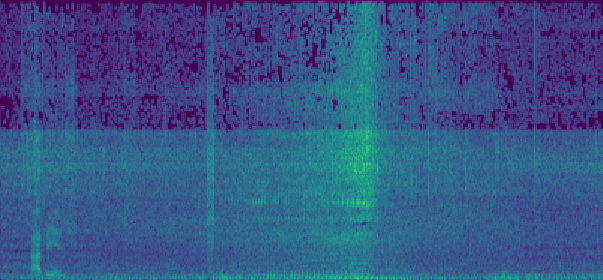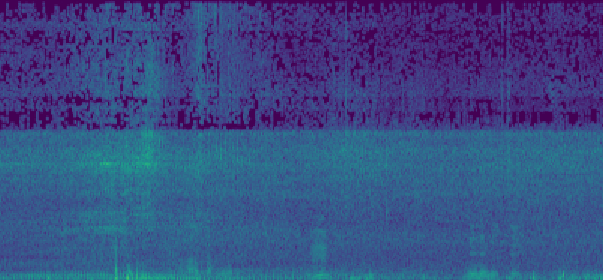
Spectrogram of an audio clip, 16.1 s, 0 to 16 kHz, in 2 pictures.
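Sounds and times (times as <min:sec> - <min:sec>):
motor vehicle driving past: 0:02.6 - 0:12.4.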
